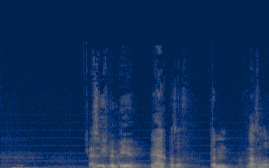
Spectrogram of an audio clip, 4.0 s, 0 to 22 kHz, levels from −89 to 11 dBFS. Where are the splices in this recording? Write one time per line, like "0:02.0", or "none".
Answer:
0:01.7
0:02.5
